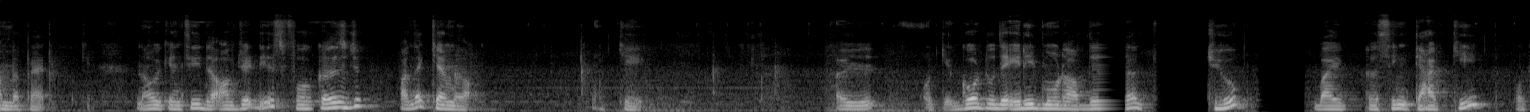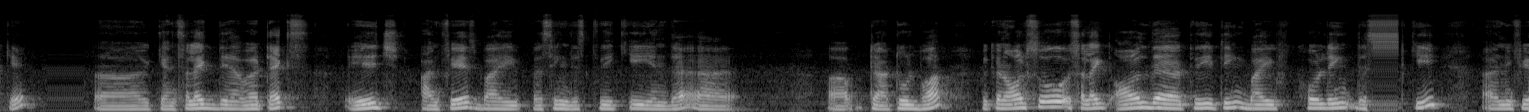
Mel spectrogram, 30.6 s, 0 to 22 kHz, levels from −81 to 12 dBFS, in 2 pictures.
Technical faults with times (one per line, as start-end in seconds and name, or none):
10.93-10.99 short stall from a late packet
10.99-11.27 call audio freeze
11.55-12.10 call audio freeze
12.58-13.07 call audio freeze
13.59-13.82 jitter buffer slow-down
15.79-16.14 system hang loop
16.89-21.29 jitter buffer speed-up
23.67-24.23 jitter buffer speed-up
29.05-29.28 system hang loop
